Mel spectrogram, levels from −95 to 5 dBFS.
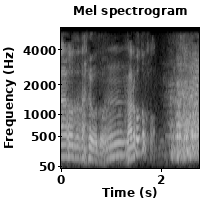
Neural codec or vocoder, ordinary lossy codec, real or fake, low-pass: none; AAC, 24 kbps; real; 5.4 kHz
